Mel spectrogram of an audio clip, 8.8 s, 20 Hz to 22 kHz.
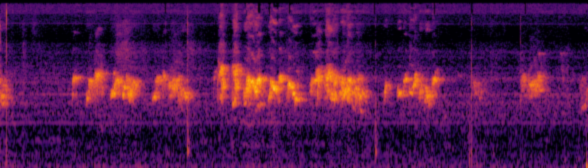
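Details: Household bird, recorded 10 December 2020, chattering in a long run of quick, bright chirped notes with short gaps, over constant low hum and occasional clicks.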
